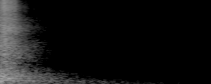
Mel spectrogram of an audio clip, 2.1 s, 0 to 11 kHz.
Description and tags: EQ'ed and processed C1000 recording of a metal door hits. I made various recordings around our workshop with the idea of creating my own industrial drum kit for a production of Frankenstein.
